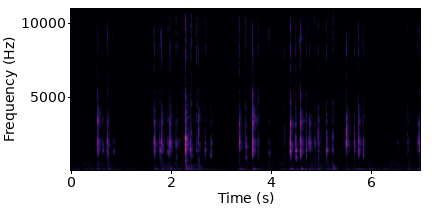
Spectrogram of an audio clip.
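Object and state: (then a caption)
Plastic computer keyboard being typed on. Fingertips of both hands type on a black full-size plastic computer keyboard, pressing the keys over and over. Quick, bright, clicky taps come in bursts separated by short pauses, each tap dying away almost instantly with very little low end.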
